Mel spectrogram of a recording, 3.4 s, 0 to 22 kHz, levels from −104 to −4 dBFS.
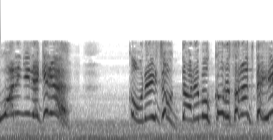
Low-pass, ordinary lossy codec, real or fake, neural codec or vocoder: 7.2 kHz; none; real; none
